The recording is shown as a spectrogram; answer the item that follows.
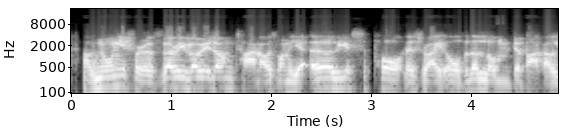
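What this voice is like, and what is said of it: Speaks with a noticeable accent. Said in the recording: “You have an accent.”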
